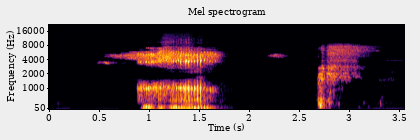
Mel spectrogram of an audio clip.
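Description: Snoring: two long, rasping, breathy snore-like bursts, fairly loud, separated by a very short faint high tone, with no talk over them.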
